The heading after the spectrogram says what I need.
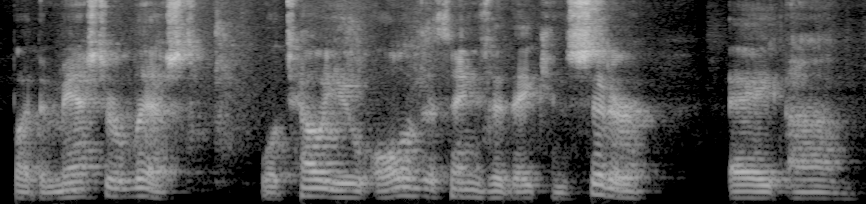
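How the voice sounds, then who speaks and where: A man with an American accent, fairly low pitch, very slow pace and fairly even intonation, in audible room echo. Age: 70s. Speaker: livestream host, veteran. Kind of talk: casual livestream talk. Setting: home garage livestream. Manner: halting. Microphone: echo in the garage.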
